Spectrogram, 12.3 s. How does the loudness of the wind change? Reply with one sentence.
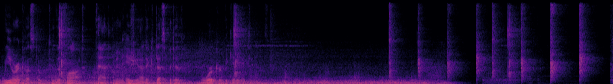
The volume of the wind stays about the same.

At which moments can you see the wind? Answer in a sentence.
You can hear the wind from 0.0 to 9.0 s.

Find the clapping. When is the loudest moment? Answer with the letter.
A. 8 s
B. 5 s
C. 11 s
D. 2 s
C.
